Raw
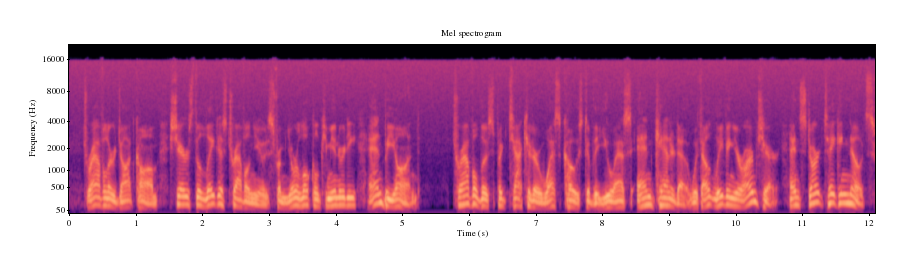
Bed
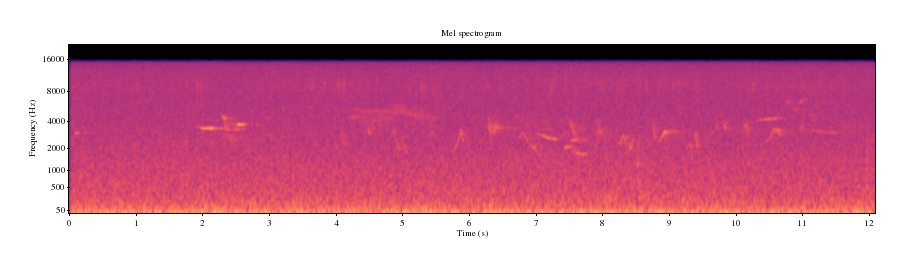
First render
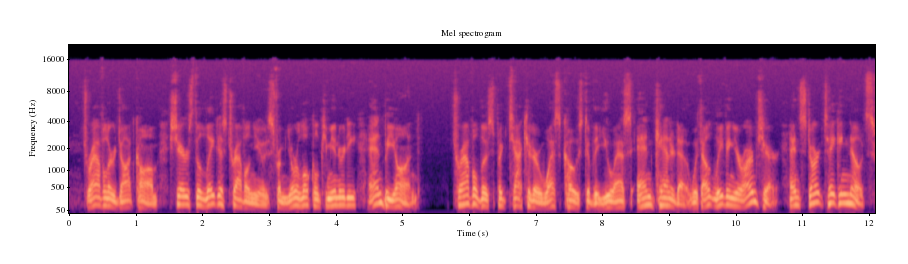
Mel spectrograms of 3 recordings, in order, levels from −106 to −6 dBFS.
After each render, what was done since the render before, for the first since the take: noise print and reduce 9 dB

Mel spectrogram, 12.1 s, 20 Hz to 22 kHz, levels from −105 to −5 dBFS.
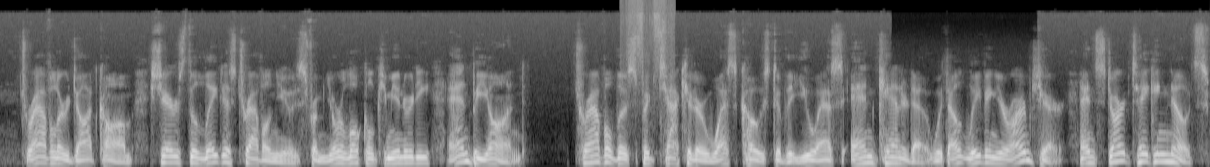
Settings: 6.2–6.75 switching spikes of -21.5 dBFS; 8.91–10.38 air absorption 150 m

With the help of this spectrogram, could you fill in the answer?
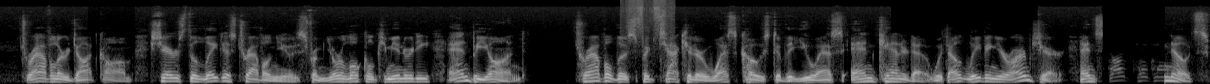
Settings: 0.88–1.35 gain -5.5 dB; 11.02–11.65 vocal tract filter a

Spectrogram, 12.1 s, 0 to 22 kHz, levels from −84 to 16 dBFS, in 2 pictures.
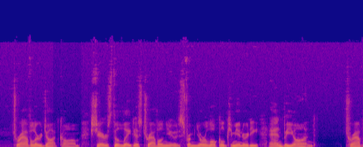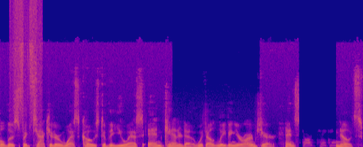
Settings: nothing audible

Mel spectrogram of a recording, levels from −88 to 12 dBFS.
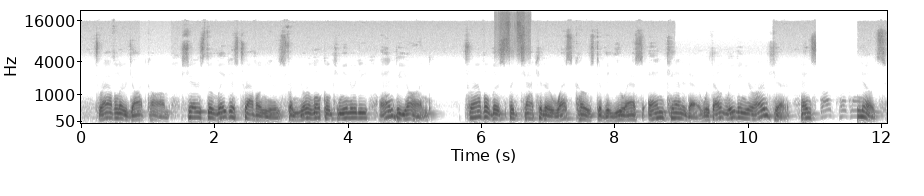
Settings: elliptic band-stop 670–5700 Hz, stop band 40 dB; notches 60/120/180/240/300 Hz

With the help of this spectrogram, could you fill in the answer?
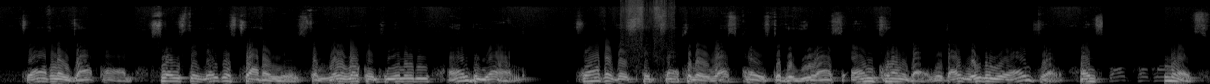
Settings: soft clip -24.5 dBFS, distortion -11 dB; rotary speaker horn 1.1 Hz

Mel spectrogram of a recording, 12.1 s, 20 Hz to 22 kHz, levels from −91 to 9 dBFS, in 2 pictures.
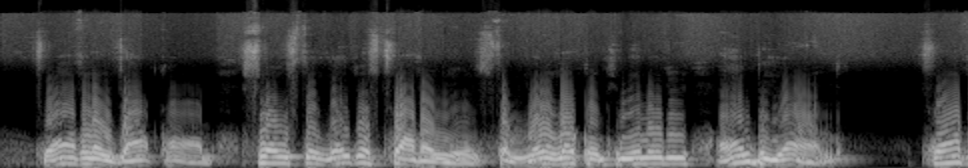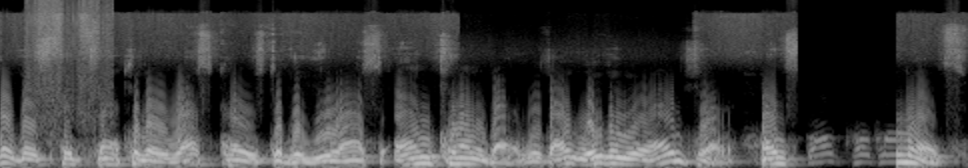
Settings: gain +11.5 dB

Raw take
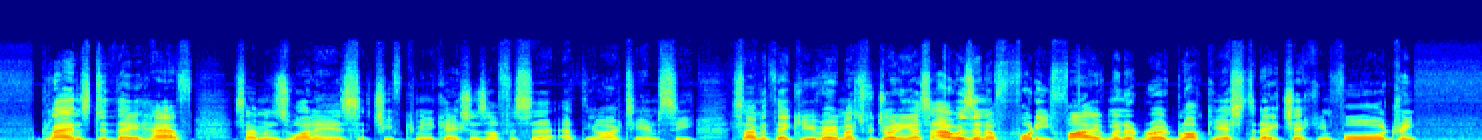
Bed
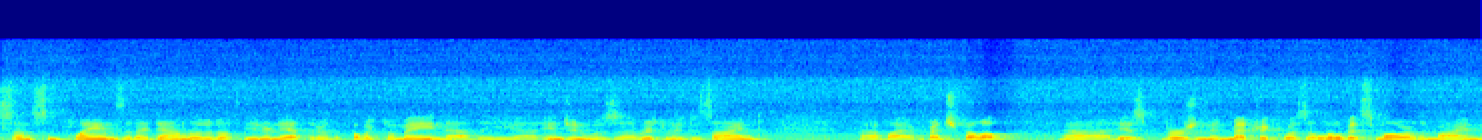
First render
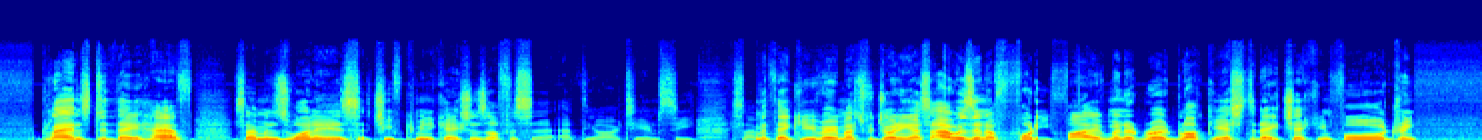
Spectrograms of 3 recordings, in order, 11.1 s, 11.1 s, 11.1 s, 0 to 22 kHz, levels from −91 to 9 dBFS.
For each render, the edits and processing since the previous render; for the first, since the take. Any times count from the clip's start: 1.21–3.22 low shelf 360 Hz +9.5 dB; 3.98–5.68 compressor 8:1, threshold -39 dBFS; 7.79–8.29 fade in, from -22.5 dB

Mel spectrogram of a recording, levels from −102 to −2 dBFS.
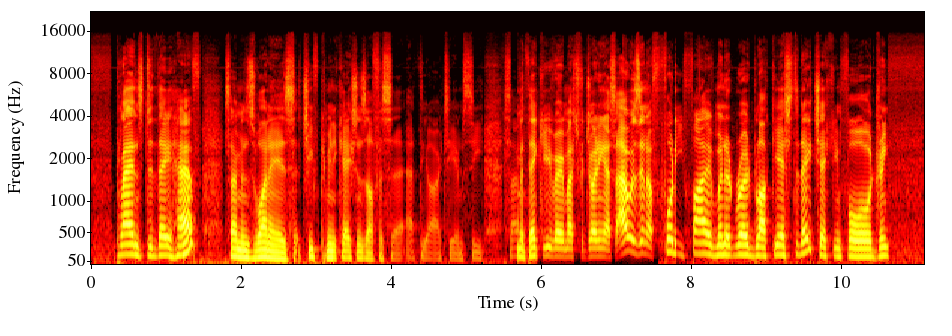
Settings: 5.91–7.55 HPF 360 Hz -> 740 Hz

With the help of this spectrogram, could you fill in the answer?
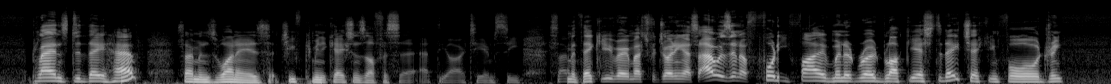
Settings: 1.04–2.94 air absorption 170 m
